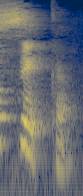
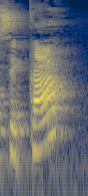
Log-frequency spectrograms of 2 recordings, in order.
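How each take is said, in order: First: The stress is on the first syllable. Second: The stress is on the last syllable. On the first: The speaker calls it right. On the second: The speaker calls it wrong.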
